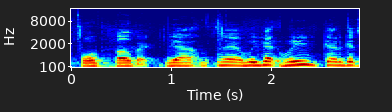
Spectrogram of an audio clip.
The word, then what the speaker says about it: Boebert: What's the Bobbert's name? I always screw it up. It's Boebert. I always say Loretta Bobbitt. Yeah, it's Boebert Yeah, we got to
